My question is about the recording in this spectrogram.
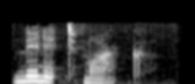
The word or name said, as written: minute mark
